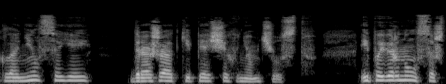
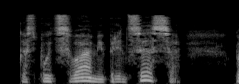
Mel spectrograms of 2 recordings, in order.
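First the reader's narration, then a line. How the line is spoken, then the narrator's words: Mutter. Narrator (Russian): пробормотал Дон Фуансалида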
